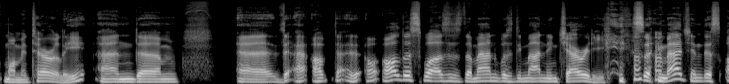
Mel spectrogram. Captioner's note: laughs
